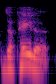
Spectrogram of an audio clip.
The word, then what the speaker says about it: Zepeda: Zapeda.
